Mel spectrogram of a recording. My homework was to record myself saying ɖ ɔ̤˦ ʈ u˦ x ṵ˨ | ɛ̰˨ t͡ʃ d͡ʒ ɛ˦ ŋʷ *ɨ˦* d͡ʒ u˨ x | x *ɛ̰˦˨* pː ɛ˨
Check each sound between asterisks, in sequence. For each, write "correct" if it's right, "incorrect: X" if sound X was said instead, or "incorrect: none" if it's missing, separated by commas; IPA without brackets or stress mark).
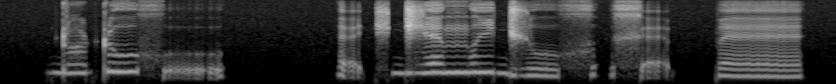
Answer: incorrect: i˦, incorrect: ɛ̰˨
